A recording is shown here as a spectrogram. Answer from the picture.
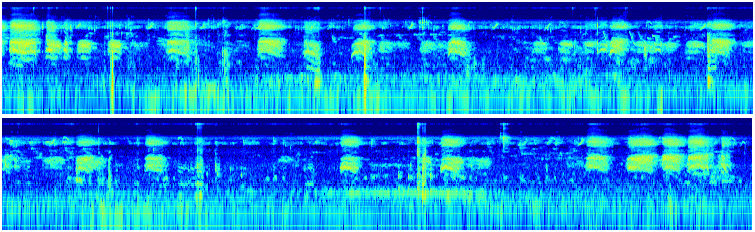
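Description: Birds calling over and over, short calls coming in quick runs with brief gaps between them.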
